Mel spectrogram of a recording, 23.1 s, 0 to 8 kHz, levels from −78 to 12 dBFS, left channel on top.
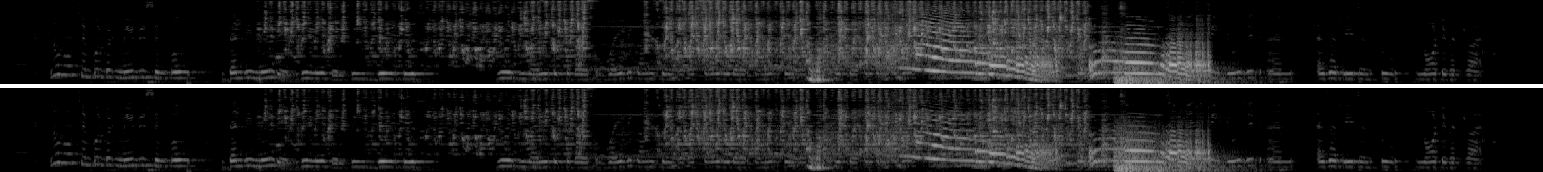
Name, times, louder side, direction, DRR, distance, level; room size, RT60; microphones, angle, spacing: voice 1, 0.7-6.5 7.4-13.8 14.4-15.2 15.7-19.4 19.7-22.3, equal, 10° right, 3.1 m, -49 dB
Tools, 3.9-9.0 9.3-9.4 9.6-17.2, left 6 dB, 25° left, 1.1 m, -36 dB
sound 1, 12.1-12.4 13.5-15.9 16.3-18.2, left 5 dB, 60° left, 0.5 m, -28 dB
sound 2, 16.7-18.7, right 2 dB, 30° right, 0.8 m, -35 dB
head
